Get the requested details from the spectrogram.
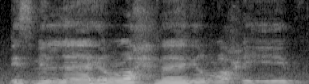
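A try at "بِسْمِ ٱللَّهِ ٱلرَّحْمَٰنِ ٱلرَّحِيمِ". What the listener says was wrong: The B, we shouldn't go B. It's Bismillahir Rahmanir B. You shouldn't have a vibration on the ba because you're already exiting the ba. Bismillahir Rahmanir Rahim.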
